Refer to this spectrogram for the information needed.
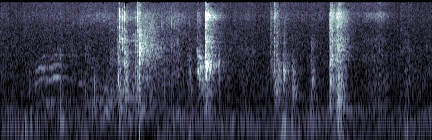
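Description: door being closed

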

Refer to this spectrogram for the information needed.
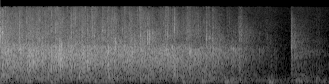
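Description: audience applause

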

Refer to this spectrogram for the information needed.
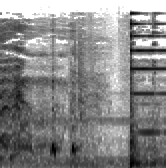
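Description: bell ringing

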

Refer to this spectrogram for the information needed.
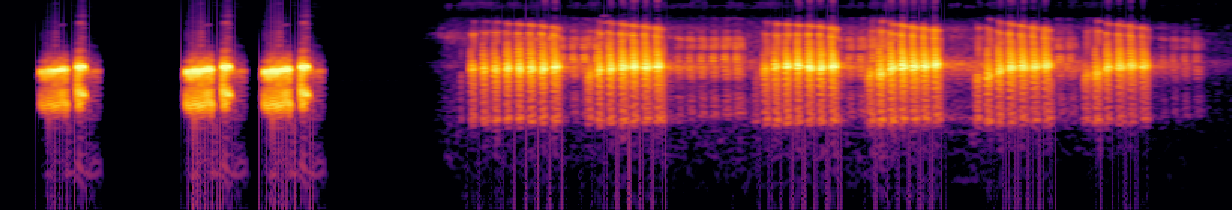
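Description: frogs croaking

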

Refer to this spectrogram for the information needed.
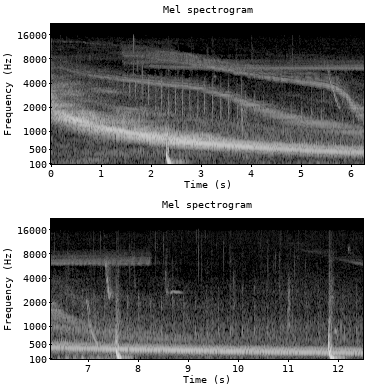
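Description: weddell seal underwater vocalizations

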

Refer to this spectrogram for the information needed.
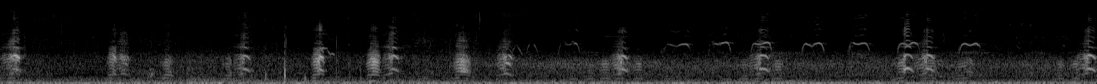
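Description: geese honking

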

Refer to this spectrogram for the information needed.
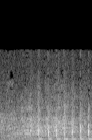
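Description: knocking

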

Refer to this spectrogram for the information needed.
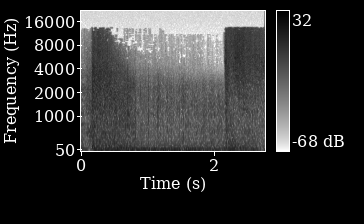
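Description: big explosion

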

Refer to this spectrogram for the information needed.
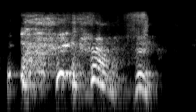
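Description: cough and throat clearing

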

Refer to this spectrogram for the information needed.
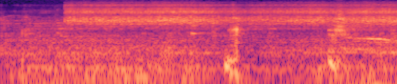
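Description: snake hissing

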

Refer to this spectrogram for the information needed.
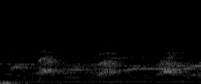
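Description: dog howling

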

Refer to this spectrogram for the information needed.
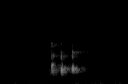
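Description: dice rolling

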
